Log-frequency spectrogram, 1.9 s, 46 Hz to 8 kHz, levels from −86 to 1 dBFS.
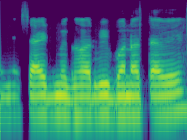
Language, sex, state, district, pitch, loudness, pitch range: Bhojpuri, male, Bihar, Saran, 115 Hz, -14 LUFS, 115-120 Hz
